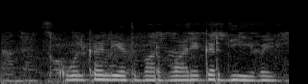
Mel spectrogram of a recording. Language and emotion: Russian, neutral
